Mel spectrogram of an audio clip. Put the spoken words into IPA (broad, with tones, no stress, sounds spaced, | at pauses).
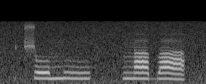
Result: t͡ʃ o˦ m u˦ | ŋ a˦ b a˦˨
